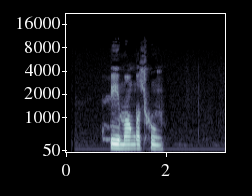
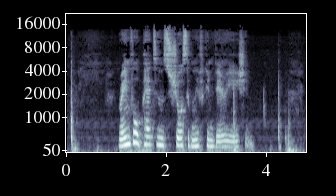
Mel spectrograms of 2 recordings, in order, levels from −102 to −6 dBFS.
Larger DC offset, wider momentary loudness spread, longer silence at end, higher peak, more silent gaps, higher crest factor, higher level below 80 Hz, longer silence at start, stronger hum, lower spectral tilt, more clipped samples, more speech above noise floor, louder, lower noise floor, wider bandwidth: neither; second, 10 LU vs 21 LU; first, 1.25 s vs 0.2 s; second, -10 dBFS vs -2 dBFS; neither; about the same, 18 dB vs 18 dB; second, -76 dBFS vs -38 dBFS; first, 0.9 s vs 0.1 s; neither; first, -9 dB/octave vs -5 dB/octave; neither; first, 49 dB vs 30 dB; second, -25 LUFS vs -18 LUFS; first, -73 dBFS vs -47 dBFS; second, 5.4 kHz vs 15.5 kHz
